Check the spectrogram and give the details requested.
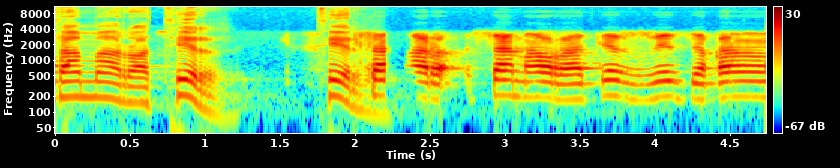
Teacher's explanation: کیونکہ ثمرة میں ادغام ہے نا. ادغام وداؤٹ غنہ. تو ثمرة رزقا رز زا پہ قلقلہ نہیں ہے جی.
